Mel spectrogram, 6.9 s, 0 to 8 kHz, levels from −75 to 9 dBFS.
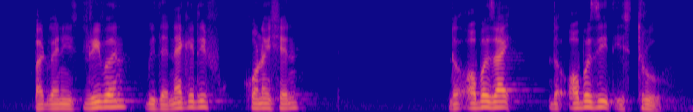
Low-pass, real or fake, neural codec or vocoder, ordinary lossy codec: none; real; none; none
